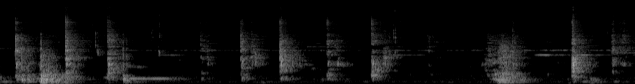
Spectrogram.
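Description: Close-up mouth sounds of eating soft cassava in coconut milk by hand: wet chewing and lip smacks in short, irregular strokes, about two or three a second.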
